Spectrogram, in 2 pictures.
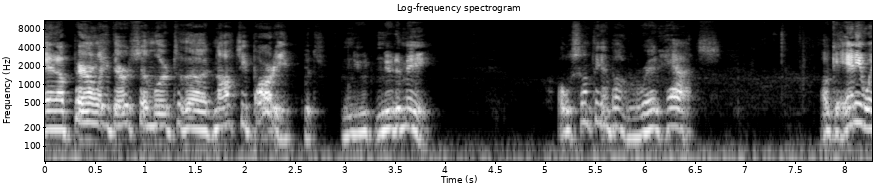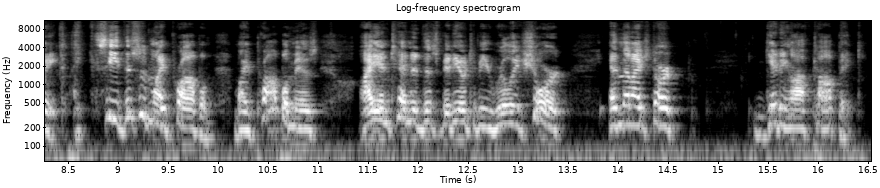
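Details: Adult man with left-sided vocal cord paralysis following surgery, which limits his voice control.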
